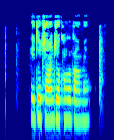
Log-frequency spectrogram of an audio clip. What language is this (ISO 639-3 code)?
urd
